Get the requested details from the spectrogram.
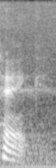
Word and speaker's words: Tank: His name was Pastor Tank. Yes, just like the army weapon, the tank, this is exactly how it's pronounced. That's exactly what it would be in Romanian even.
